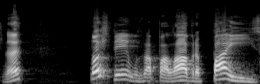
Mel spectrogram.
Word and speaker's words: país: Nós temos a palavra país, ó.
